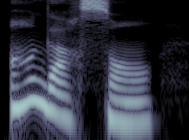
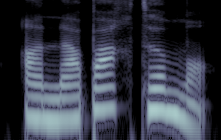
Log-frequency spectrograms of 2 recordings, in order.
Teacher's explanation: But when you have a word that starts with a vowel, like appartement, the N from un actually links over to it. It creates a smooth N sound, so it sounds like one word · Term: liaison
